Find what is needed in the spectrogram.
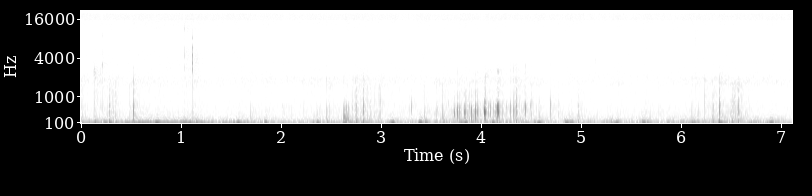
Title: The classic morning hungry stomach growls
